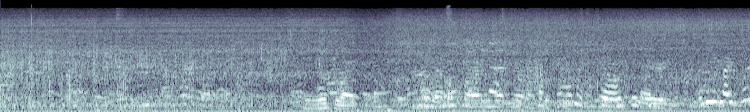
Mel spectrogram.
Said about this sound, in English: And it's uh, in front of me, it's uh, a deep valley filled with water and a very big fountain uh, with several uh, forms of water splashing around itself.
